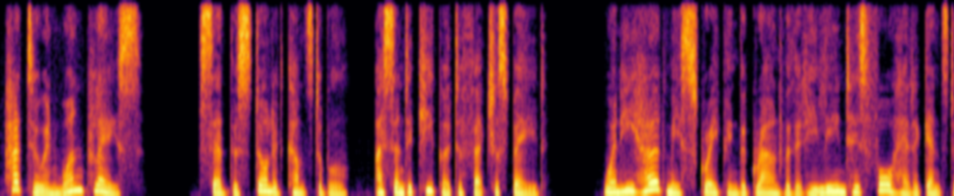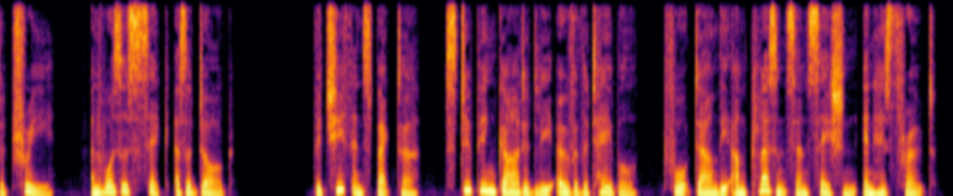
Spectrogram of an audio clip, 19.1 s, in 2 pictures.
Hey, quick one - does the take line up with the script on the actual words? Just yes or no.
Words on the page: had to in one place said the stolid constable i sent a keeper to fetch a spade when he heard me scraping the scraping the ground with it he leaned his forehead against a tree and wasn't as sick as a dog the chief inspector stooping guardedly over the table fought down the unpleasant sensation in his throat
no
